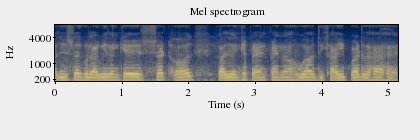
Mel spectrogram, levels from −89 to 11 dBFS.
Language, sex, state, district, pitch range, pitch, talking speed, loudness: Hindi, male, Uttarakhand, Tehri Garhwal, 145-155 Hz, 150 Hz, 175 wpm, -13 LUFS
